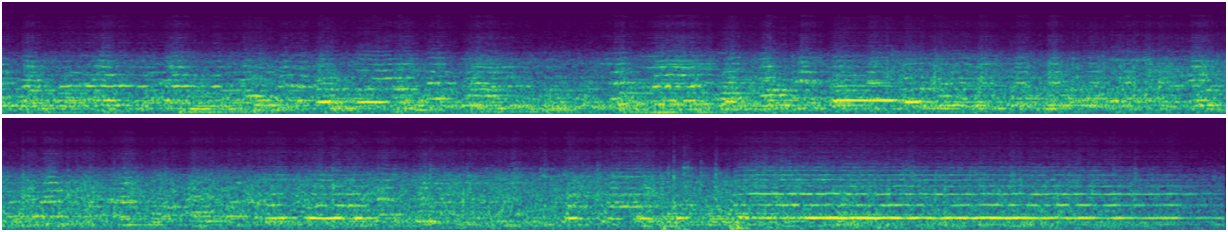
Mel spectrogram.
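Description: Dance-band music with brass accompanying a hoop-spinning act, ending on a long held note near the end.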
